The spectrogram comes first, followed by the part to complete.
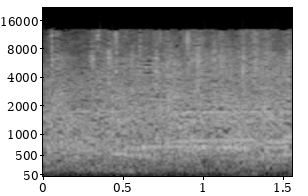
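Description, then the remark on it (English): A debate audience boos in reaction to a remark by Ted Cruz, a thick, continuous wash of many low voices held at a steady, loud level for the full second and a half, with no single speaker standing out. “You heard the booing from the audience, Dr.”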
